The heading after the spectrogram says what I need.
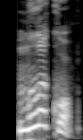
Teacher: Из трех гласных этого слова только «о», стоящее под ударением, произносится без изменения. Звук «о», стоящий ближе к ударному звуку, меняется и произносится как нечто среднее между «а» и «о». Обозначим его как «а». · Term: редукция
